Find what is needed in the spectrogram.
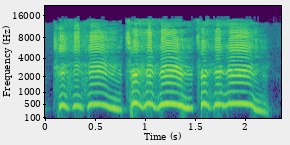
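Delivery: very high, gleeful giggle; little boy giggling. Acted. Happy boy giggles while digging in the manure, very high. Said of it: "a little boy's voice going".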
